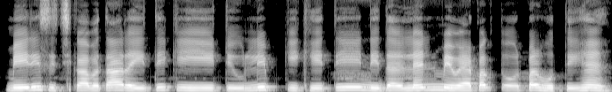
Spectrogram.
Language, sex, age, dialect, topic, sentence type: Hindi, female, 18-24, Awadhi Bundeli, agriculture, statement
